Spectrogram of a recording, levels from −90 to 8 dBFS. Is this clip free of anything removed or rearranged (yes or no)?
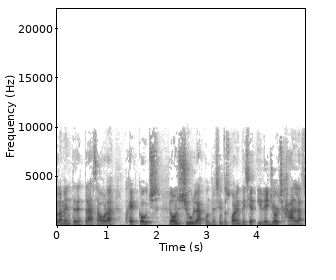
no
